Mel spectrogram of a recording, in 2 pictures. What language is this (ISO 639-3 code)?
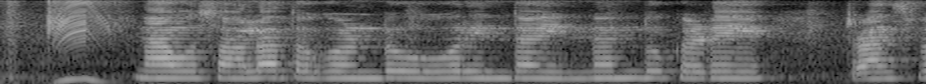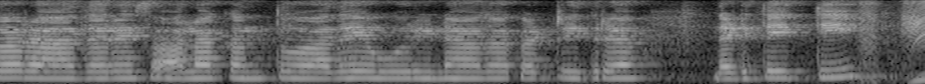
kan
